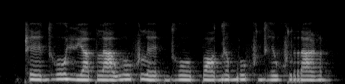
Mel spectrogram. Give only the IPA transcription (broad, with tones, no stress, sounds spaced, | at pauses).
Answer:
ʈʰ e˨ dʱ o˦ vʲ a˨ p l a˨ w o˦ xʷ l e˨ ʔ dʱ o˦˨ p ɒ˦ d ə˦ b o˦ xʷ dʱ e˦ xʷ r a˦ ɳ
